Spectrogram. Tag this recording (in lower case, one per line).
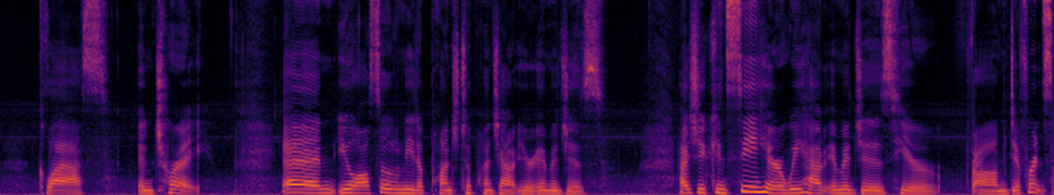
speech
